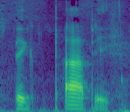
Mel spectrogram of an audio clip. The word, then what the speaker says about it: Papi: Boys in Colorado, you pronounce this as Big Poppy. – Poppy, not Poppy. Poppy, P-A-P-I. – Not like the poppy plant that you get cocaine from.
